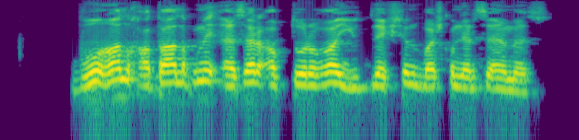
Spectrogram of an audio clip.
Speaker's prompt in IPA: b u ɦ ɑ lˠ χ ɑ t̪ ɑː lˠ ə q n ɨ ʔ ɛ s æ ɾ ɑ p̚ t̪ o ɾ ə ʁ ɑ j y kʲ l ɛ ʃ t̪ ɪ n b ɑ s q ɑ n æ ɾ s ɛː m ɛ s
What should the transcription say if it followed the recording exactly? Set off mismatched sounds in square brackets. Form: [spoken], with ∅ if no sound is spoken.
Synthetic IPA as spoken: b u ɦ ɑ lˠ χ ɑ t̪ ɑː lˠ ə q n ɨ ʔ ɛ s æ ɾ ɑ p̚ t̪ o ɾ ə ʁ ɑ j y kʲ l ɛ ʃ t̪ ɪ n b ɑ [ʃ] q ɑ n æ ɾ s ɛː m ɛ s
